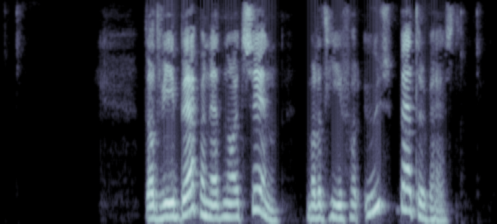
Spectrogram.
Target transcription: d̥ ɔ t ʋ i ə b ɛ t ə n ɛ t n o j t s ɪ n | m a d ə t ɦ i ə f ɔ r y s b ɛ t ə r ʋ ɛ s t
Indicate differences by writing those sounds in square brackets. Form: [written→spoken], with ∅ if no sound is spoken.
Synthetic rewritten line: d̥ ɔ t ʋ i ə b ɛ [t→p] ə n ɛ t n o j t s ɪ n | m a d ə t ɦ i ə f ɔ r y s b ɛ t ə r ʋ ɛ s t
